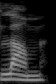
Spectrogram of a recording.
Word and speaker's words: lam: Lighting a yellow or brown candle and reciting the mantra lamb pronounced lum can help stabilize his root chakra.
